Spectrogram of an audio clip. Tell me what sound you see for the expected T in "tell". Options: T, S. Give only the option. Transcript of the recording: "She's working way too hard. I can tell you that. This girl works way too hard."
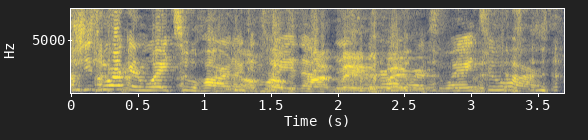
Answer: S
